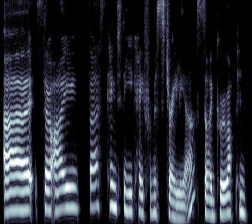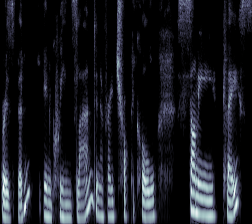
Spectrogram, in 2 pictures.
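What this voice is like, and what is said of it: Non-British English accent. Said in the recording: “doesn't have a UK accent.”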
